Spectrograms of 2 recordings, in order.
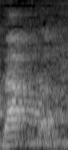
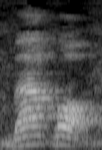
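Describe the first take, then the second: First: The final consonant is cut off without any echo. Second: The final consonant is released with a bouncing echo. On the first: The speaker calls it wrong. "bukan bak" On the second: The speaker calls it right. "kalau kol-kolah harus dipantulkan"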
